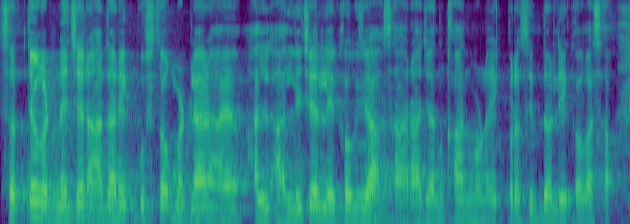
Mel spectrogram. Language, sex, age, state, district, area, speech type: Goan Konkani, male, 18-30, Goa, Bardez, urban, spontaneous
